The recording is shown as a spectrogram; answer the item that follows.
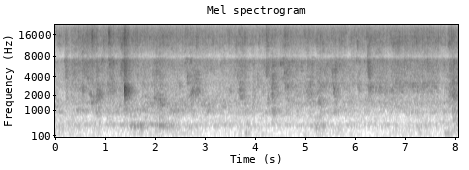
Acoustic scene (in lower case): restroom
